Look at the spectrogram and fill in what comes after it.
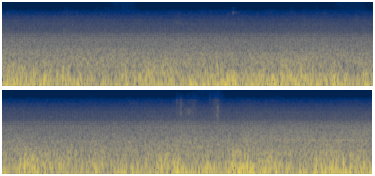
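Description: Steady low rumbling noise outdoors, with two faint ticks about eight seconds in.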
